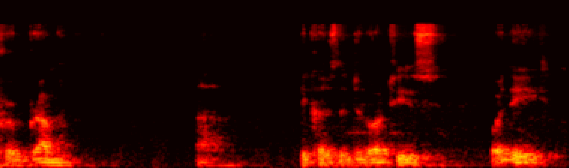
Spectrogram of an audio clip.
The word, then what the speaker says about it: Brahman: brmm by the way that that word is pronounced Brahman just I I detected a note of unsur uh it's pronounced Brahman but early devotees before the days of diacritic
